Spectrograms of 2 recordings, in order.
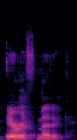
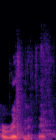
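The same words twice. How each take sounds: First: It carries the stress pattern of the adjective. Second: It carries the stress pattern of the noun. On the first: It describes a kind of sequence or series. The speaker calls it right. "when we use this word as an adjective... we say arithmetic" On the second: It names the branch of mathematics. The speaker calls it wrong. "It's not arithmetic. Arithmetic is a noun"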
